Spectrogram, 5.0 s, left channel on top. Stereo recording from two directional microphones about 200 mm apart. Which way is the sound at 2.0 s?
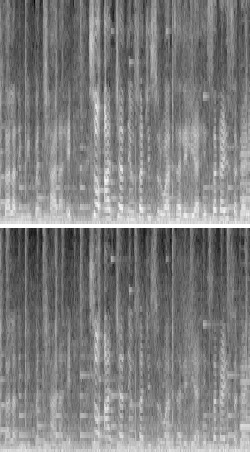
30° left (ahead or behind).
